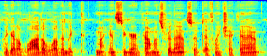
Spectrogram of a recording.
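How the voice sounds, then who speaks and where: A man's voice: on the low side, level tone, fast, darkish tone, slight background noise. A young man giving casual gameplay commentary and tips to his viewers as the channel's host. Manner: chatty, gives tips to viewers. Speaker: gaming YouTuber.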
